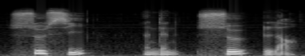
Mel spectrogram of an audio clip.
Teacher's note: And then for the masculine plural, ceux-ci. Okay, remember final X is not pronounced, so you get the sound ce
